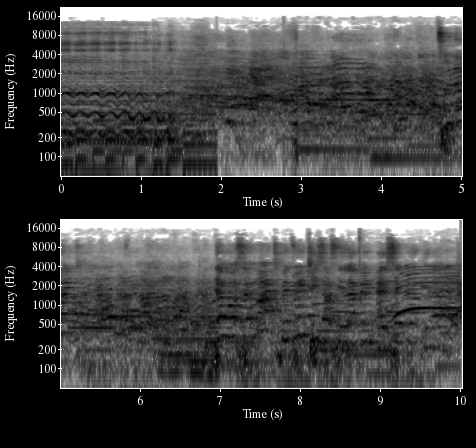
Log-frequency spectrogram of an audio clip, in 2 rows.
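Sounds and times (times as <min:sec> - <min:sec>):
held bass notes: 0:00.0 - 0:02.0.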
